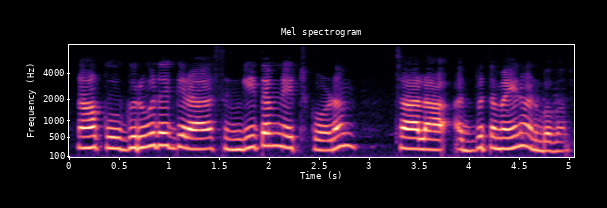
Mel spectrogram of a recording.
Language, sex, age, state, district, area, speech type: Telugu, female, 18-30, Andhra Pradesh, Konaseema, rural, spontaneous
